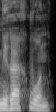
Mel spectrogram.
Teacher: широким «а» перед «о» и «г» фрикативный, и вместо «ф», «хв»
